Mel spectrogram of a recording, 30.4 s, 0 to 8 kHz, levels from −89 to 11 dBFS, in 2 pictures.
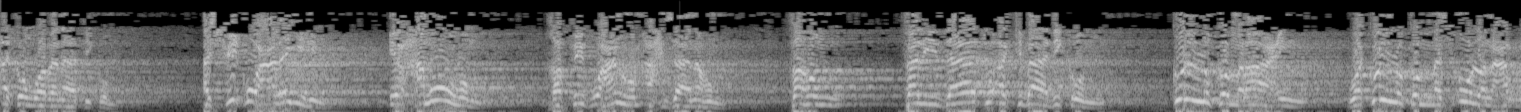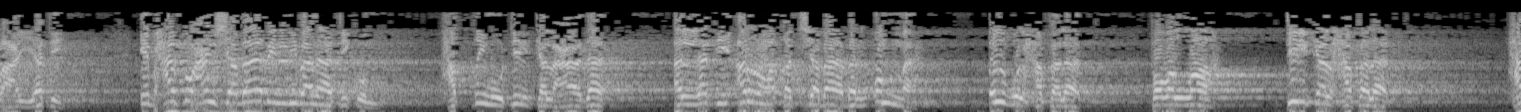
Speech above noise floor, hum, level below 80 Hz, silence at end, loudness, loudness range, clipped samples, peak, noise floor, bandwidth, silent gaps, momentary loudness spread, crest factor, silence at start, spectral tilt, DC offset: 22 dB; none; -42 dBFS; 0 s; -12 LUFS; 2 LU; under 0.1%; 0 dBFS; -34 dBFS; 5.8 kHz; none; 16 LU; 14 dB; 0 s; -7.5 dB/octave; 0.6%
